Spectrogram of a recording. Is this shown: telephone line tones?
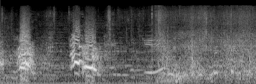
no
